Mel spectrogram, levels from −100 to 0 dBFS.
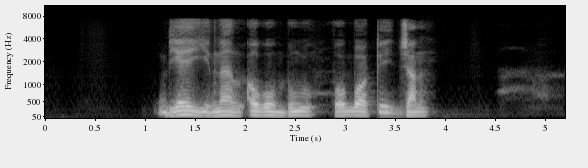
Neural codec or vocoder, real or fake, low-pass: codec, 16 kHz, 0.5 kbps, FunCodec, trained on Chinese and English, 25 frames a second; fake; 7.2 kHz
